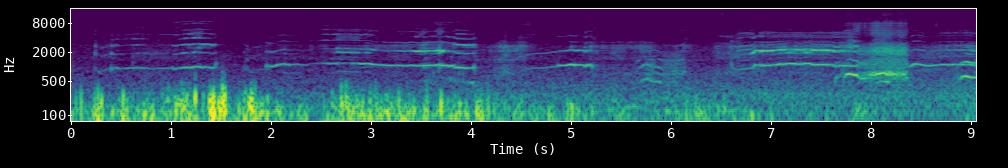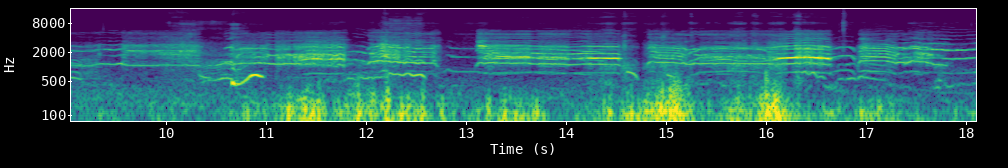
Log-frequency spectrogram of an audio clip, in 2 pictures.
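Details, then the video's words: Foxes fighting at Fox Village, Japan: high, wavering whining screams with strong harmonics, starting as separate cries and building into dense, overlapping, harsher screeching toward the end, with thumps and scuffling noise underneath. "Screaming Foxes"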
